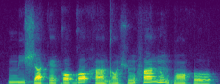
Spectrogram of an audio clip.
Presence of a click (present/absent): absent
